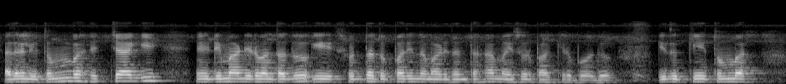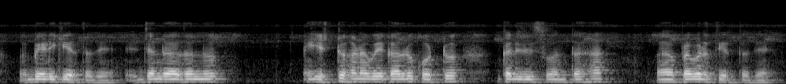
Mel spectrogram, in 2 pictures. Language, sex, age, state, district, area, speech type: Kannada, male, 18-30, Karnataka, Shimoga, rural, spontaneous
